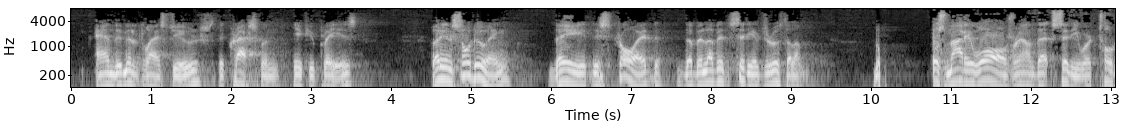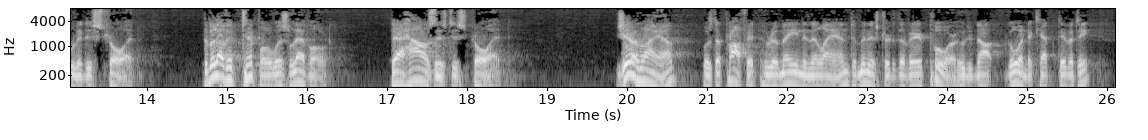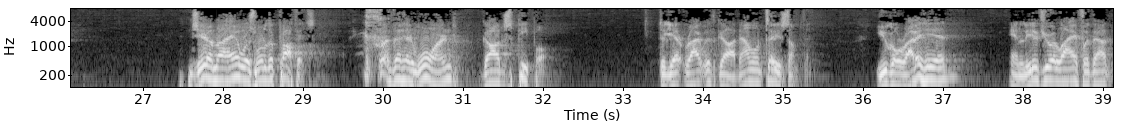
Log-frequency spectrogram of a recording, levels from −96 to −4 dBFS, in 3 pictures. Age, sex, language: 60-79, male, English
